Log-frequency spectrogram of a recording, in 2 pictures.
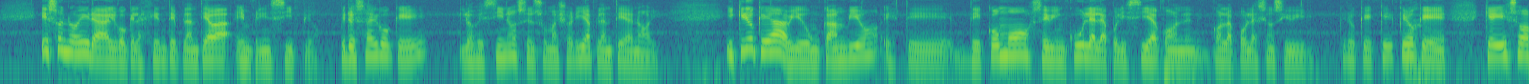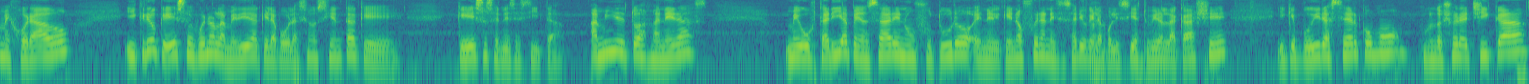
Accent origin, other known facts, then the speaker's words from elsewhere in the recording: interior, Uruguay; also born or lived in Montevideo; yo me crié, nací en Montevideo, pero me crié en el interior.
